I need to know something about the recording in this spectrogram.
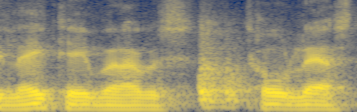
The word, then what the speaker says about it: Leyte: Lee or lei? Lee. Lee. So why did he say lei? The bang captain. He said lei. So I thought I was saying it wrong. Lee. That's how I always said it.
